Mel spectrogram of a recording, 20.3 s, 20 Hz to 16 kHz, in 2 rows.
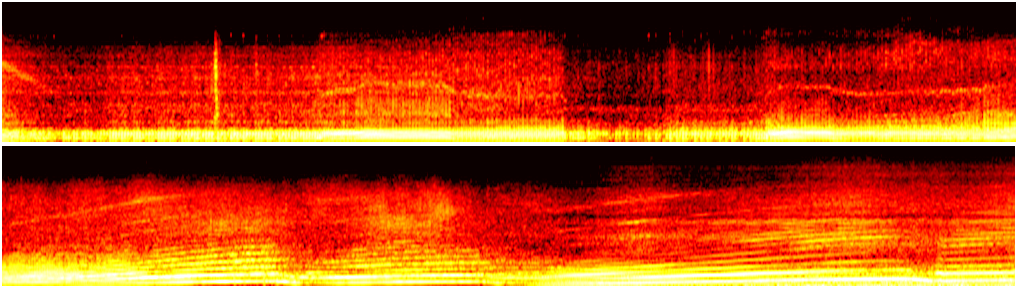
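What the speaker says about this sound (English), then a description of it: "I am currently riding Kawasaki's 1981" 1981 Kawasaki KZ1000 CSR motorcycle ridden on the road, loud close engine revving up through the gears with rising pitch sweeps and brief drops at each shift.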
